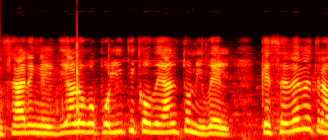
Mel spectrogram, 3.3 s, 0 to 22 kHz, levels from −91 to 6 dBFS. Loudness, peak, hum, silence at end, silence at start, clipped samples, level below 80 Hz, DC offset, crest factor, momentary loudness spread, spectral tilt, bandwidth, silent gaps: -17 LUFS; 0 dBFS; none; 0 s; 0 s; under 0.1%; -54 dBFS; under 0.1%; 18 dB; 5 LU; -4 dB/octave; 9.2 kHz; none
